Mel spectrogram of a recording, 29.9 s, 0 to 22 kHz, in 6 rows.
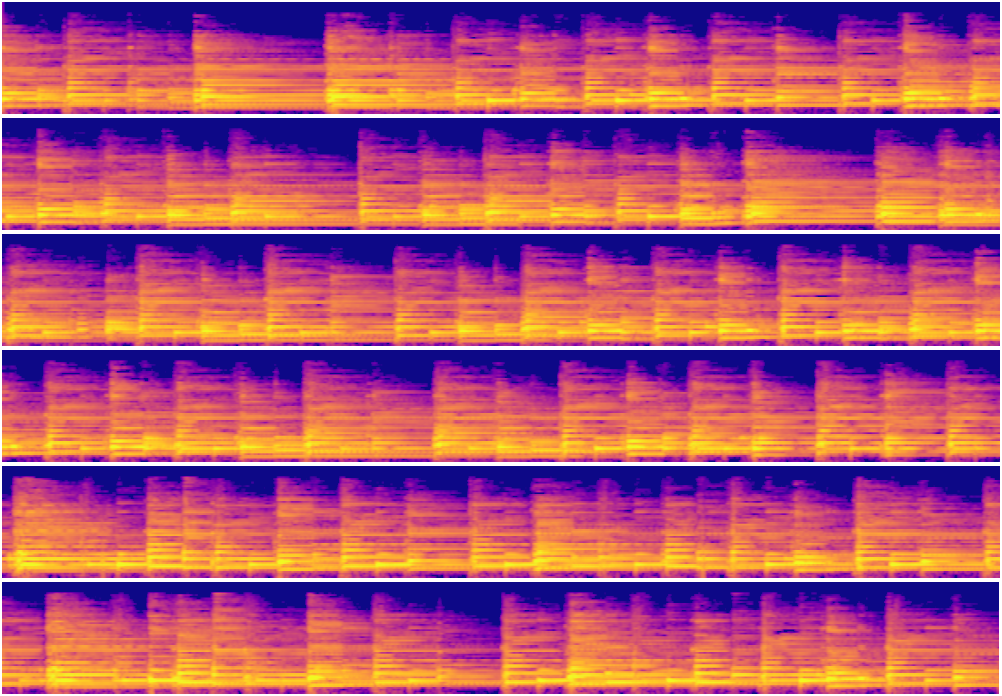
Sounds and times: Music: 0.0s - 29.9s.

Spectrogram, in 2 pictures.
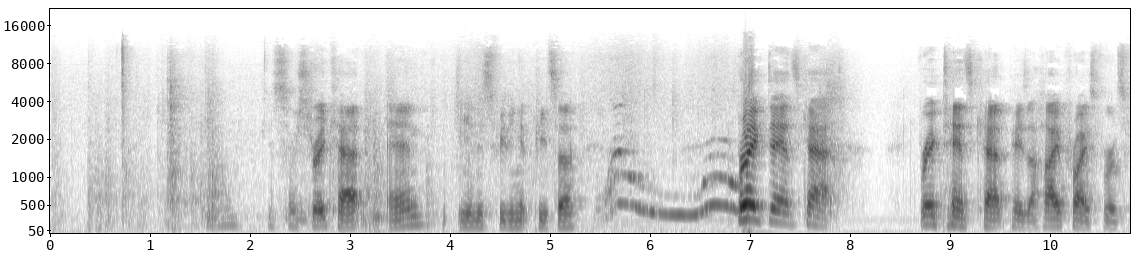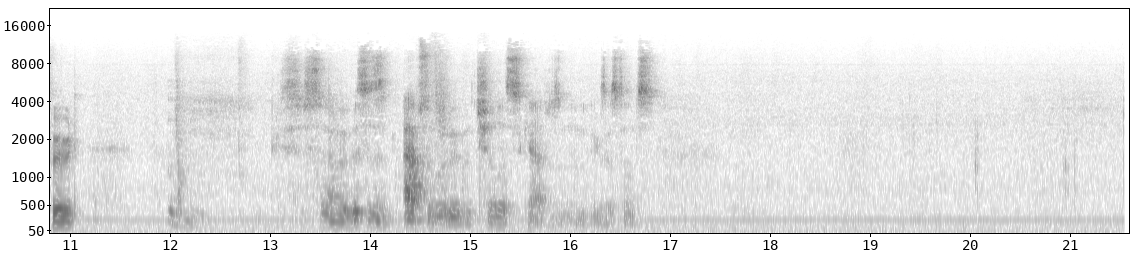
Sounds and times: Speech: 1.7s - 8.0s, 8.7s - 11.1s, 13.1s - 16.9s.

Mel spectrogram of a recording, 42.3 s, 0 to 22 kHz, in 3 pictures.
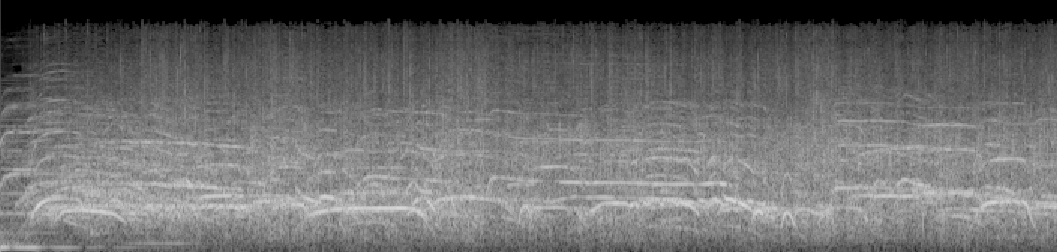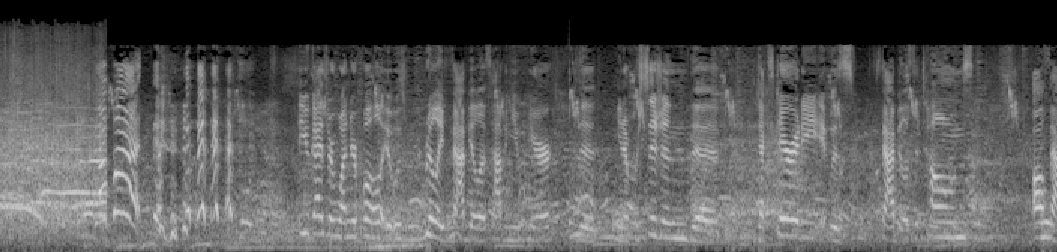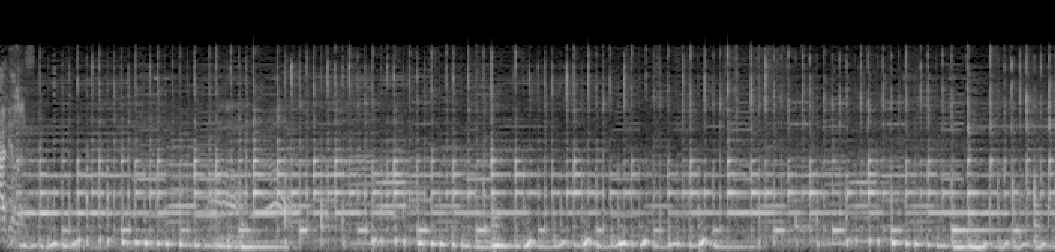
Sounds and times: Speech: 18.1s - 27.2s, 27.9s - 28.6s
Music: 28.4s - 42.2s.

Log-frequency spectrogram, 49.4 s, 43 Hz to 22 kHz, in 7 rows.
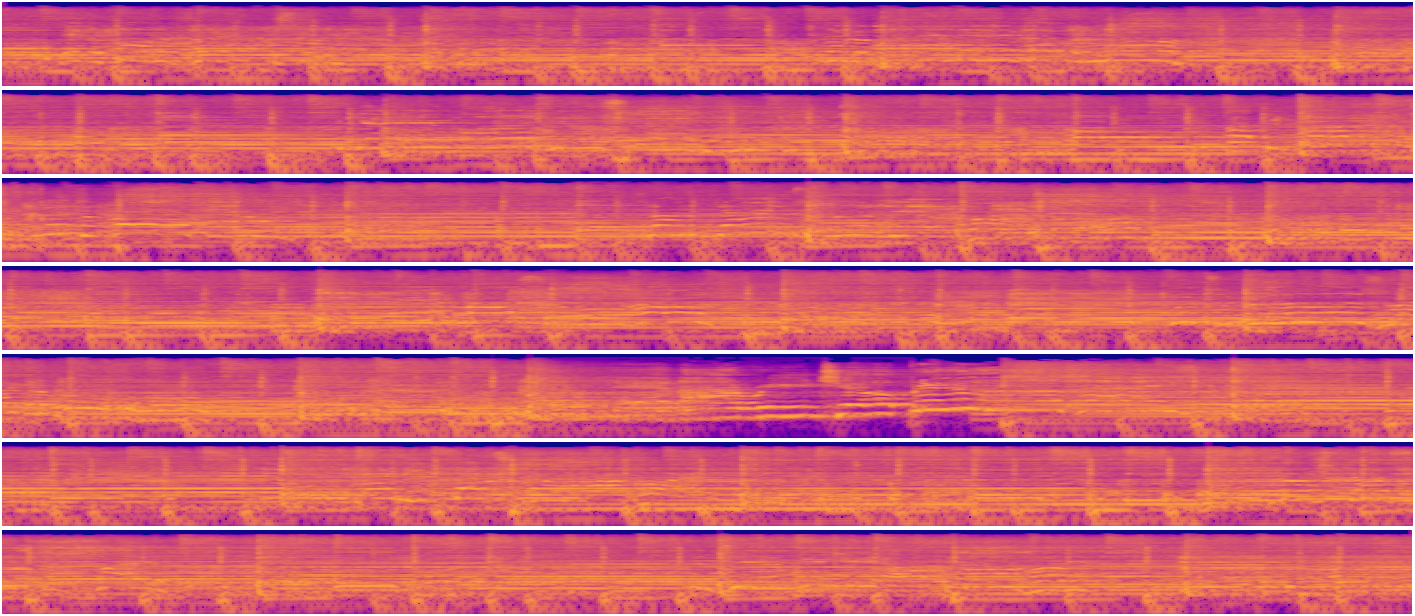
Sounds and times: Blues: 0.0s - 49.3s.

